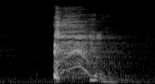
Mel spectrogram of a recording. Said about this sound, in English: Hold on, I gotta fix this and cough.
